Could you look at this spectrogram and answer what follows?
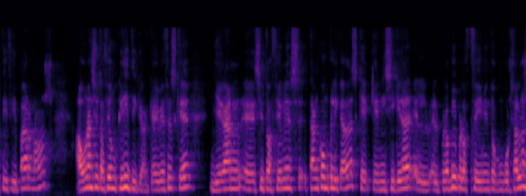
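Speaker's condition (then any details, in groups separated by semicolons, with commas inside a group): No condition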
